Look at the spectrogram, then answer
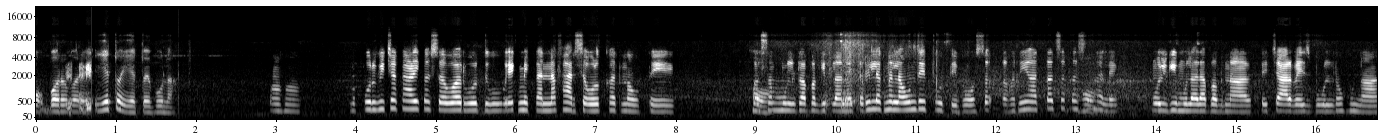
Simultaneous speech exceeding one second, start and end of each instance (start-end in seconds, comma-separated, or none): none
